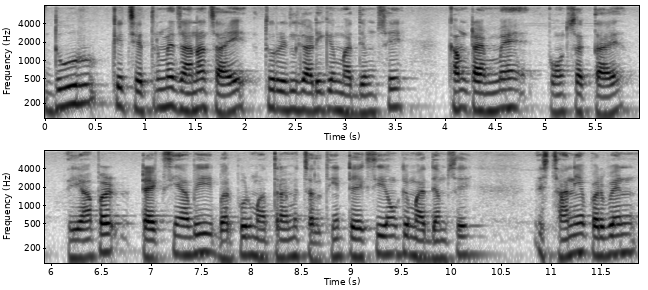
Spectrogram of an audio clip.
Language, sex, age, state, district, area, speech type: Hindi, male, 60+, Madhya Pradesh, Bhopal, urban, spontaneous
